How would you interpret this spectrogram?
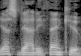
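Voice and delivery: imitated bright, cheery tone. Retelling a childhood reply to his dad: imitating own bright cheery reply. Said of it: "Sometimes a bright, cheery".

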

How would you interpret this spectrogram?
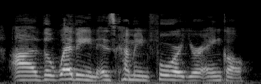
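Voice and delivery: ordinary talk

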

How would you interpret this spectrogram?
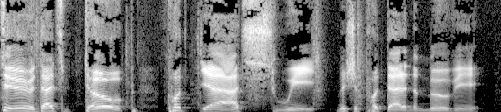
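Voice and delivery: put-on dim-witted, clueless teenage dude-bro voice. Imitating a director reacting to a drawing: Zack Snyder impression. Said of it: "That's my Zack Snyder".

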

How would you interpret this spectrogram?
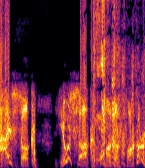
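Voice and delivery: put-on Russian accent. Retelling how Nikita yelled that he sucks: Nikita's Russian accent. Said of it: "is he doing it in the Russian accent?".

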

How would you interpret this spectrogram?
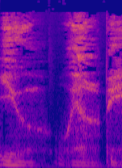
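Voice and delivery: very quiet, hushed, theatrical delivery. Showing how a line from an old take actually goes: dramatic delivery.

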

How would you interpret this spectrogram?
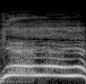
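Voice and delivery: put-on, very high-pitched screaming cheer. Retelling watching a fight while his companion dozed off; re-enacting own screaming. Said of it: "I was like screaming my head".

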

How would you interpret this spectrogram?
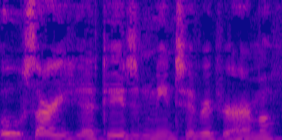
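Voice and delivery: ordinary delivery

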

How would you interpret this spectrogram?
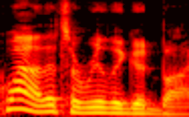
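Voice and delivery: ordinary delivery

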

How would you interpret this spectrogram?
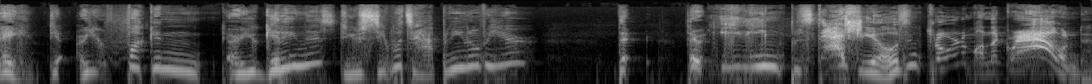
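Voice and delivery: half-whispered, pitched way up high. Retelling leaning over during a show to half-whisper to the person beside them, half-whispering. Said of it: "I'm whispering".

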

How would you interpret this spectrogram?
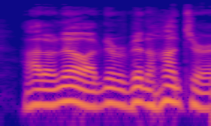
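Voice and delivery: mock flat, monotone delivery. Retelling how a character reacted to a bear: imitating a monotone delivery. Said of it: "so monotone about it".

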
